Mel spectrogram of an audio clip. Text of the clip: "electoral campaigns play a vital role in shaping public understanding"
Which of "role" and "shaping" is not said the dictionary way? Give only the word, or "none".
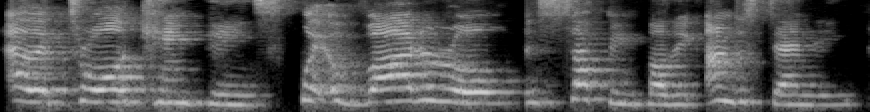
shaping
